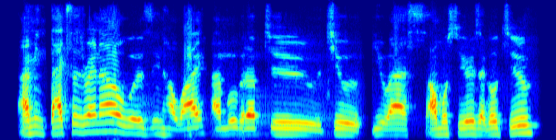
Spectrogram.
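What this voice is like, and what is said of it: Brazilian Portuguese accent. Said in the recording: “I'm from Rio, from Brazil. You can see by the accent, my Portuguese accent.”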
